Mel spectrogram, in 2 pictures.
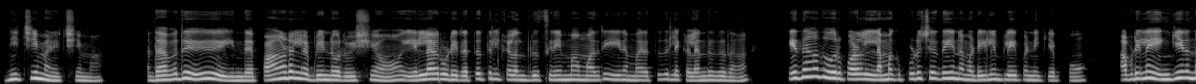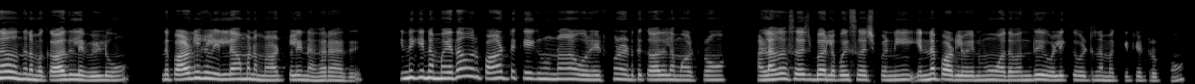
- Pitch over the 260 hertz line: No, high, 215 Hz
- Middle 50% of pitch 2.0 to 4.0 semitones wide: Yes, average, 3.7 semitones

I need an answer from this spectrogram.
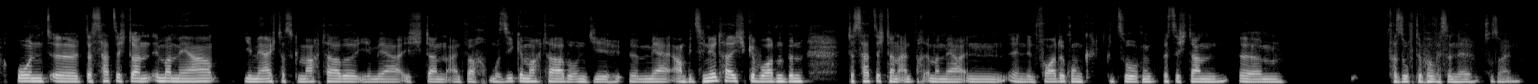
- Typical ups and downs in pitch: No, narrow, 1.9 semitones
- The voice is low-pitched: Yes, low, 130 Hz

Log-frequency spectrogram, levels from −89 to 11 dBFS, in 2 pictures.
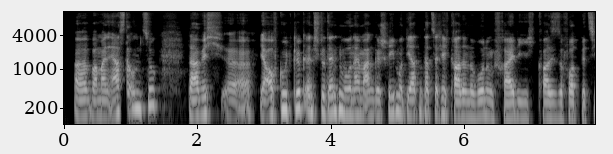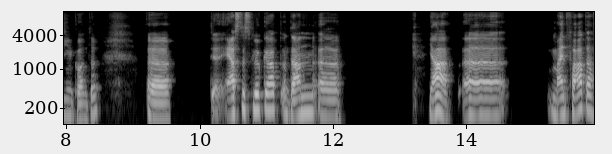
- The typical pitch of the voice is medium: Yes, medium, 150 Hz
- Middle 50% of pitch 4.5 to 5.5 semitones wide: No, average, 3.2 semitones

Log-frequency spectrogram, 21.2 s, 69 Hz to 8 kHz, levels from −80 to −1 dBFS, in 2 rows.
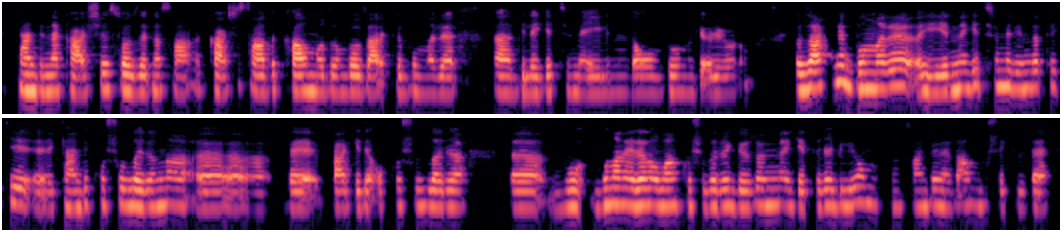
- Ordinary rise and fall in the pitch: No, narrow, 2.2 semitones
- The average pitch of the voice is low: No, high, 190 Hz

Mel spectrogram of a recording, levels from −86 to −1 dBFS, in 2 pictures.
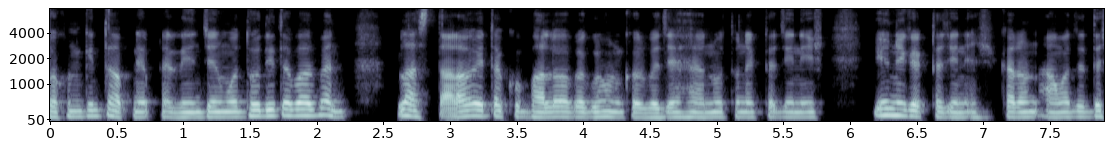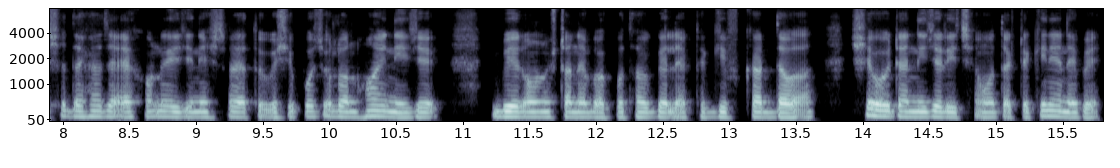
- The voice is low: Yes, low, 130 Hz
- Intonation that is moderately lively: No, narrow, 2.0 semitones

